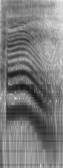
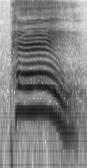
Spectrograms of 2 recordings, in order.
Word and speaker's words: play: กัน คำ ที่ 1 Play pray Play ต่าง กัน มย อ่ะ เด็ก ๆ ลอง ออก ตาม นะ คะ Play Play Play อ ฟัง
